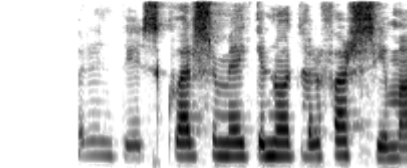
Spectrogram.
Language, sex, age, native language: Icelandic, female, 9, Icelandic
